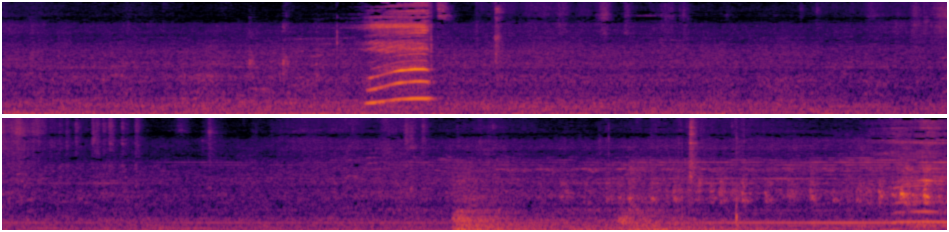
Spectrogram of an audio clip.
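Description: Low, steady rumble of wind on a phone microphone. A short rising vocal exclamation comes about three seconds in, a sudden knock about ten seconds in, and a faint steady hum runs through the second half.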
